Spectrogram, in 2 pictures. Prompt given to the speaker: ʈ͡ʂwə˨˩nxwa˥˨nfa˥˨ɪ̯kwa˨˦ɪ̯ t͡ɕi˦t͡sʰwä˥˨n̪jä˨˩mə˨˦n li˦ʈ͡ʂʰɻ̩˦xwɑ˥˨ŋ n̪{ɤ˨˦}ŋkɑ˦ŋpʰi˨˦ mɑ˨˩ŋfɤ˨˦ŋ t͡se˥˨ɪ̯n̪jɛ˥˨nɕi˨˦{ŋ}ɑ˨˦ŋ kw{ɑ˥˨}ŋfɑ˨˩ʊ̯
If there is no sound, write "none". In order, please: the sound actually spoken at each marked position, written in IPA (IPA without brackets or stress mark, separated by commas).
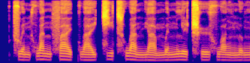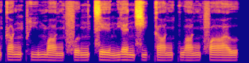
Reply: ɤ˨˦, k, ɑ˨˦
